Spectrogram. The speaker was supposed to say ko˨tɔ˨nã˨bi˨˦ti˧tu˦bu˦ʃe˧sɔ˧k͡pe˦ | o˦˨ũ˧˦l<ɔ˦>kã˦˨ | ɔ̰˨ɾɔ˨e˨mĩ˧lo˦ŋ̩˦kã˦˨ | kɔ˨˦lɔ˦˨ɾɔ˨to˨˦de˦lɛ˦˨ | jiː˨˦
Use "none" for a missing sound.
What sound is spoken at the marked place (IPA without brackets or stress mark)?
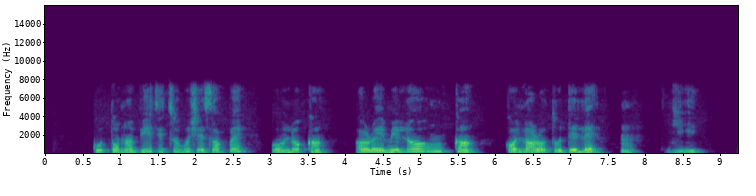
o˦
